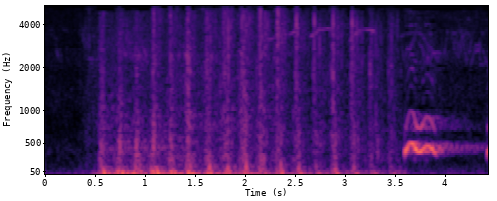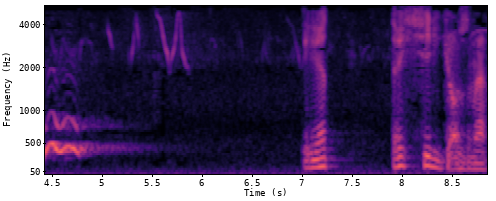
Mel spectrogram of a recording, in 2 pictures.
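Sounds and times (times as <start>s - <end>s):
owl wings flapping in flight: 0.4s - 3.8s
wavering hoot-like owl calls: 3.6s - 5.8s
speech: 7.1s - 8.8s.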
